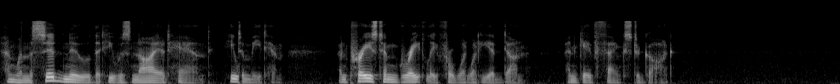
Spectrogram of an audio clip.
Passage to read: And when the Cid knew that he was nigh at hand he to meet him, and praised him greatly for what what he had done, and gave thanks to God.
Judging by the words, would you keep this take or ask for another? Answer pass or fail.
pass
